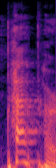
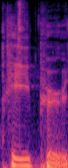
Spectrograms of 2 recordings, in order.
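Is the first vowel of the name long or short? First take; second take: short; long. First: The first vowel is short, as in 'pep'. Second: The first vowel is long, as in 'peep'. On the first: The speaker calls it right. "It's Peppo, right?" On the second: The speaker calls it wrong. "it's not Peepoo"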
